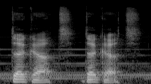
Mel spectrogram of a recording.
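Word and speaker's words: Dugort: Pronunciation, Dug, like the past tense of dig. Art, rhymes with earth. Dugout.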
